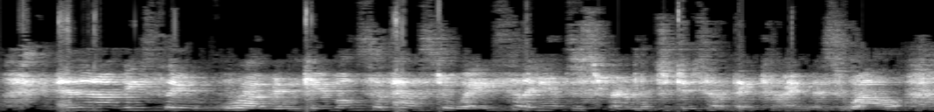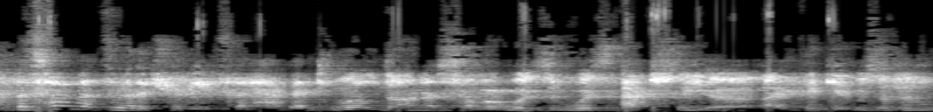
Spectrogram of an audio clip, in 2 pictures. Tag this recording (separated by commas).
Speech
